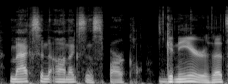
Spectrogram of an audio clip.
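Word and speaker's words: Gunnir: Acer ASRock Ganer Max and Onyx and Sparkle ganir that's how you pronounce it Ganer Ganer okay I think I always said Gunner yeah well I think Gunner is an American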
